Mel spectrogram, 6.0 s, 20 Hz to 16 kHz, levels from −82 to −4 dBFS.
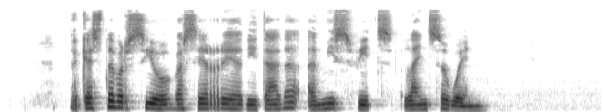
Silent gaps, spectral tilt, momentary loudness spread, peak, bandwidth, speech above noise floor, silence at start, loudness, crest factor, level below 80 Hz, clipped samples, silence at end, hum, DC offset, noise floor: none; -5 dB/octave; 6 LU; -6 dBFS; 11.5 kHz; 46 dB; 0.7 s; -24 LUFS; 18 dB; -76 dBFS; under 0.1%; 1.2 s; none; under 0.1%; -70 dBFS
